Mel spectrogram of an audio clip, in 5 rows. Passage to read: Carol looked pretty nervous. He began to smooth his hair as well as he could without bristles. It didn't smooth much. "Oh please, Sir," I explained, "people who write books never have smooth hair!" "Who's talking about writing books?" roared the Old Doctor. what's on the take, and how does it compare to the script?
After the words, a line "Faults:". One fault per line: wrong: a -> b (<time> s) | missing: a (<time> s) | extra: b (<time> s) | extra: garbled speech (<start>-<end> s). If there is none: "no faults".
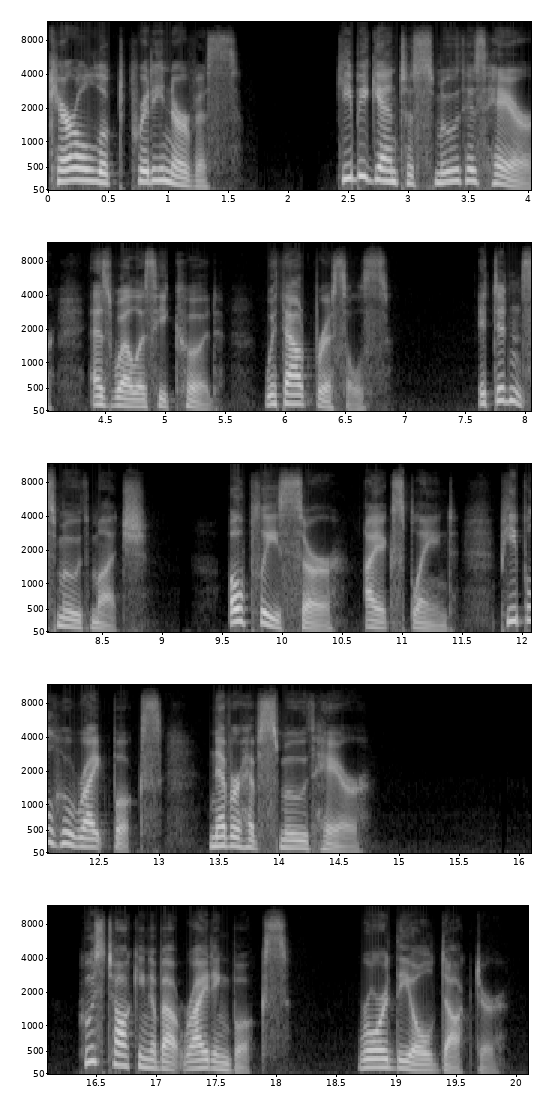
Carol looked pretty nervous. He began to smooth his hair as well as he could without bristles. It didn't smooth much. "Oh please, Sir," I explained, "people who write books never have smooth hair!" "Who's talking about writing books?" roared the Old Doctor.
Faults:
no faults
